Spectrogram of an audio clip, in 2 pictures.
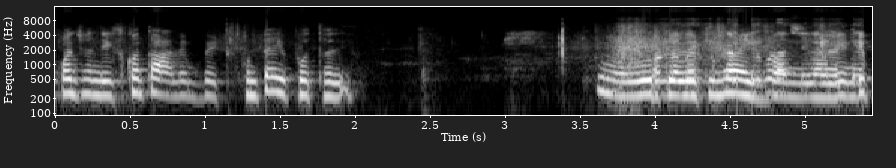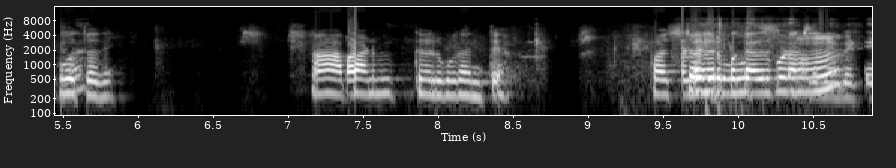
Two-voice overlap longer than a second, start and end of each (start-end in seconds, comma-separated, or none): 4.0-5.6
